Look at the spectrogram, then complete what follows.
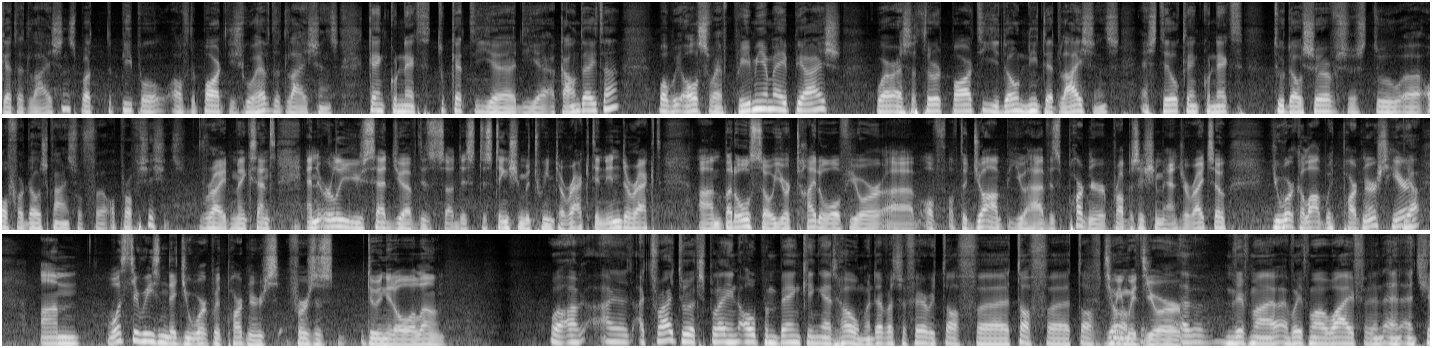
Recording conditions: busy venue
